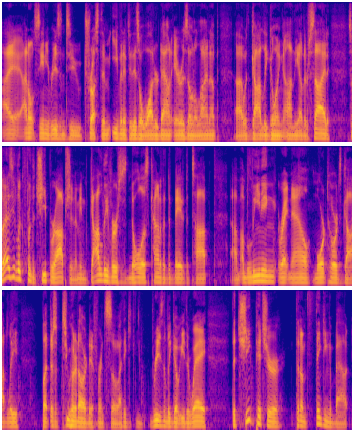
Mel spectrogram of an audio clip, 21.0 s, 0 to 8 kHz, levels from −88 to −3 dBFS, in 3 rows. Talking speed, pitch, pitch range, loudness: 215 wpm, 90 Hz, 80-100 Hz, -19 LUFS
